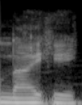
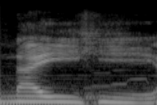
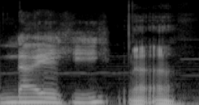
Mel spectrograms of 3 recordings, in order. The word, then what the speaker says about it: Nighy: Bill Nighy. I mean, because you don't pronounce it Nighy.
